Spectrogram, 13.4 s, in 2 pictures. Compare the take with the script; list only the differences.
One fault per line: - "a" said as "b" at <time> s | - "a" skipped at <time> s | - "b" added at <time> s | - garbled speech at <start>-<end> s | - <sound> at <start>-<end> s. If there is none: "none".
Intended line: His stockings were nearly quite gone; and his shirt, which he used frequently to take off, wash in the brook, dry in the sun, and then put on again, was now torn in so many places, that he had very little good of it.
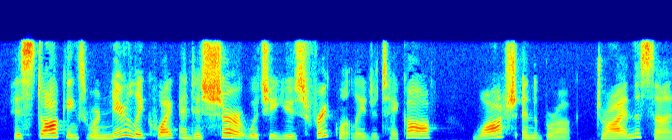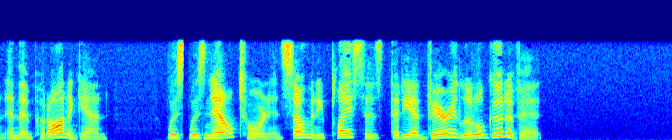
- "gone" skipped at 1.8 s
- "was" added at 8.6 s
